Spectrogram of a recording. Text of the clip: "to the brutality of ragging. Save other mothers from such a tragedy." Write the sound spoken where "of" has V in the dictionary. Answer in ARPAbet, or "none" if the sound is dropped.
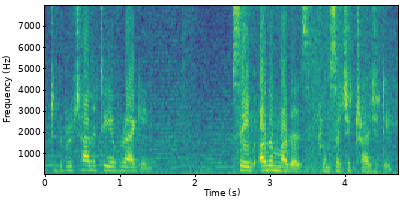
V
